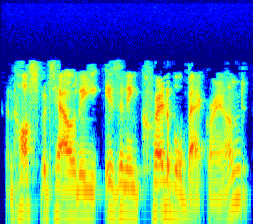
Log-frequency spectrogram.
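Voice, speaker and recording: A fast-talking man with a medium-pitched, lively voice hosts a sales podcast and interviews a guest, bringing an enthusiastic, polished presenter delivery as a podcast host and sales trainer. The audio is dull and lo-fi, with faint music.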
